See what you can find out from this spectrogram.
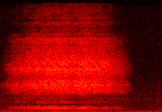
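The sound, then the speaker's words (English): A deep, slow inhale through the nose during a guided breathing exercise, heard alone as a soft, steady, airy hiss lasting about a second before trailing off. “And I invite you to take an inhale in through the nose.”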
